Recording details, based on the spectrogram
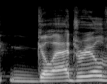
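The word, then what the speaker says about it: Galadriel: versus Elsa you have let's see if I pronounce this correctly gadriel versus Leia yes correct Mrs Claus versus Mary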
